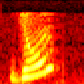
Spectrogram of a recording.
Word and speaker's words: Joel: Joel? Yeah. – How do you spell it? – J-O-E-L.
